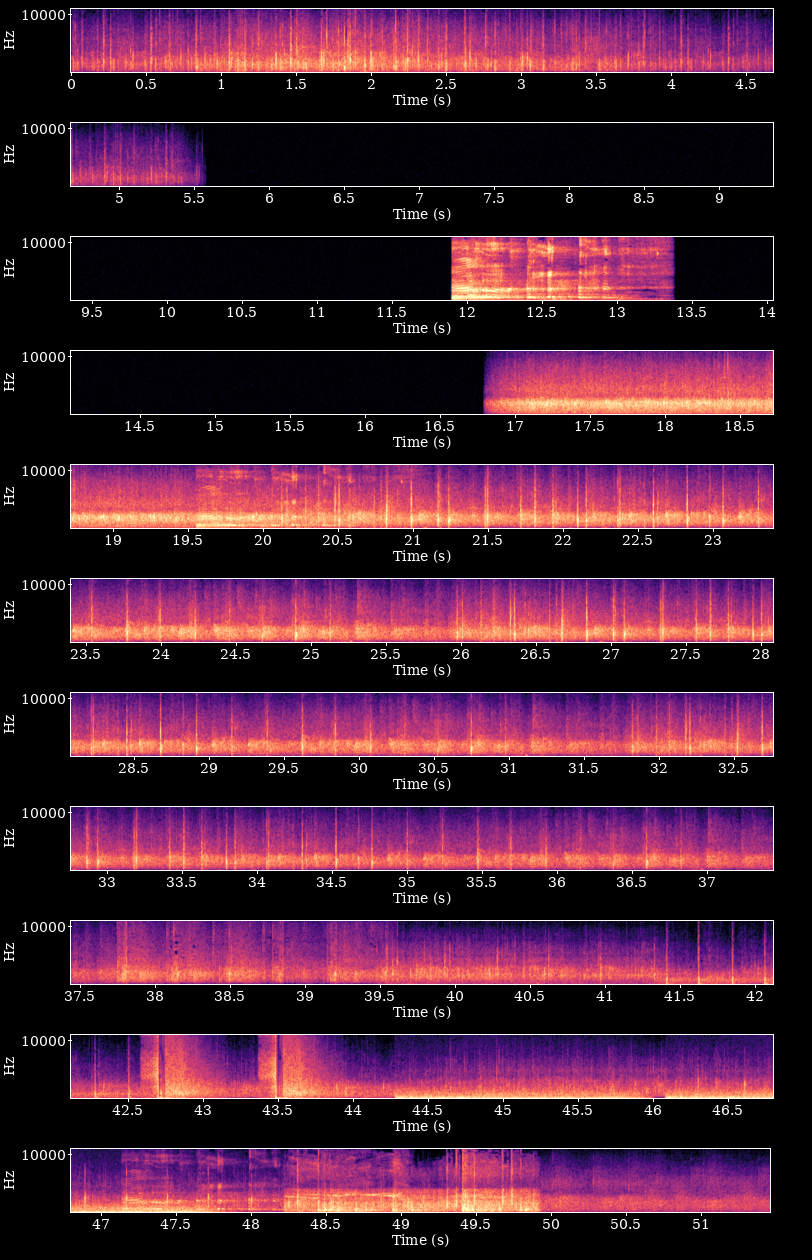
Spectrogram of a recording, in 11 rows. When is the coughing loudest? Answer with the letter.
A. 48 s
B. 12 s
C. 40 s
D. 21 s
B.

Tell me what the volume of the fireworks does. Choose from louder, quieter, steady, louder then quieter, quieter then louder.
louder.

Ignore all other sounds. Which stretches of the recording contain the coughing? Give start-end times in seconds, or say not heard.
11.9-13.3, 19.6-21.1, 47.1-49.1.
